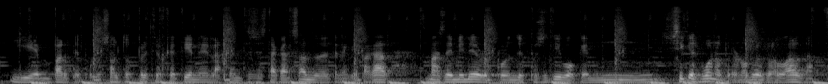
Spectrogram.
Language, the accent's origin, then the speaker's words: Spanish; Cuenca, Castilla-La Mancha, Spain; No soy así, no me sale eh, las pijerías estas, hablar bien en inglés. Yo soy inglés de Cuenca, es lo que hay.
